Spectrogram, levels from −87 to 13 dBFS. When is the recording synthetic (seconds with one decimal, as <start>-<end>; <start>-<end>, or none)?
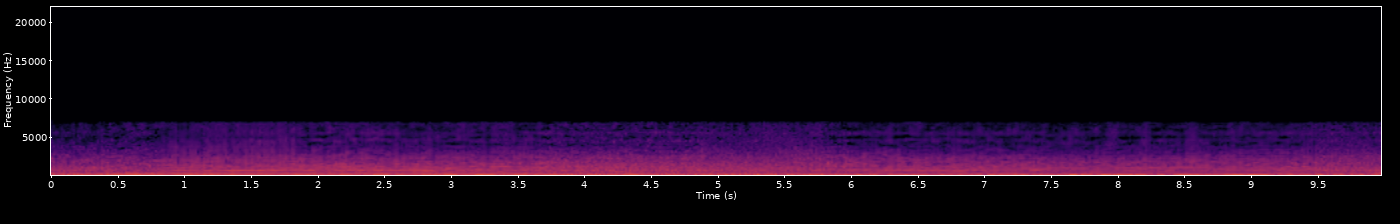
0.8-3.7; 6.0-9.5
